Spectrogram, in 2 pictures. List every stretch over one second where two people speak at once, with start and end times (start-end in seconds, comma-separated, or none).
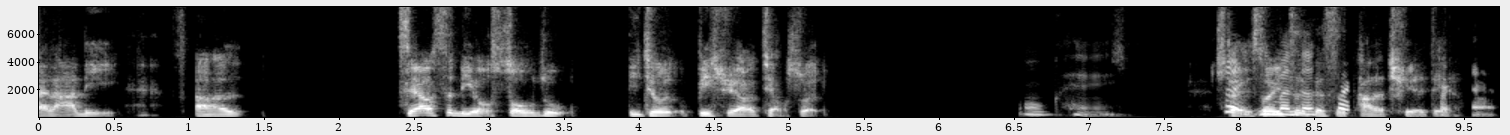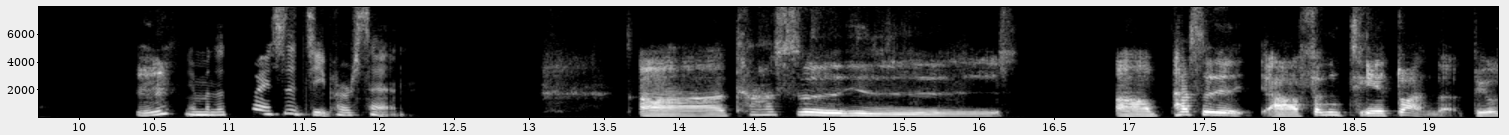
7.9-9.5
